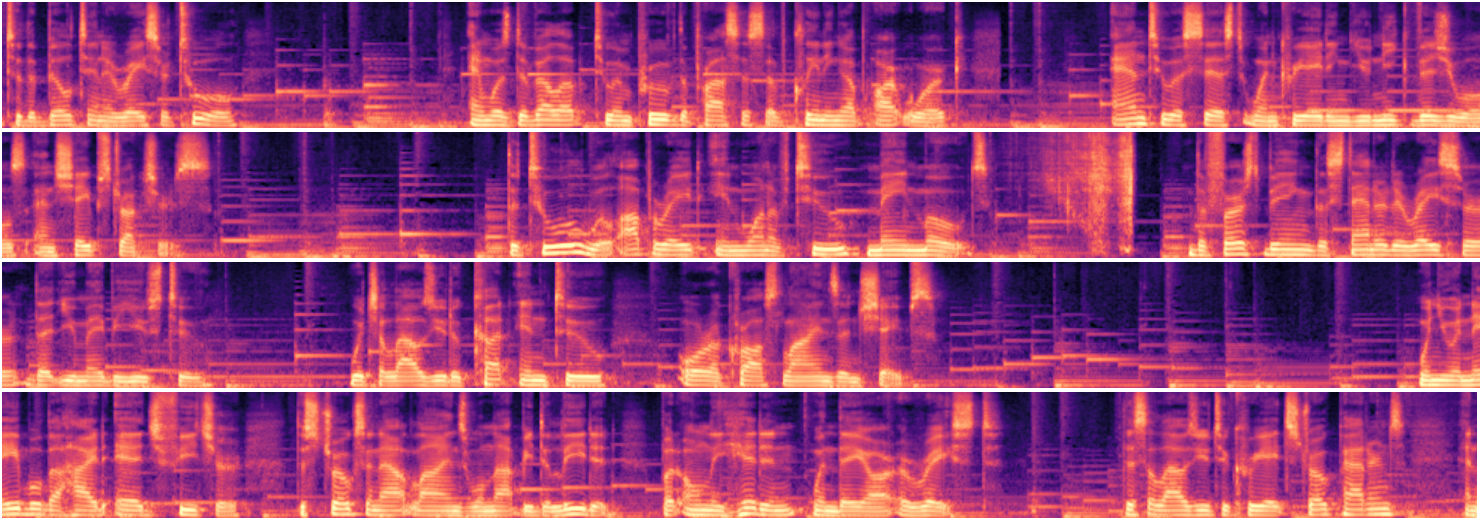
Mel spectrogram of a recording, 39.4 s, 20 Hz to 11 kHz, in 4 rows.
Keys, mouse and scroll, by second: 1.2 e, 4.6 p, 8.8 click, 21.0 ctrl+z, 24.3 ctrl+z, 35.7 click.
